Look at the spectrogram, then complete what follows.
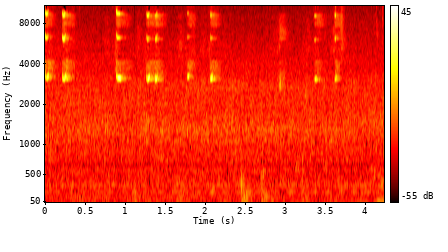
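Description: Marker squeaking on a whiteboard while writing, a dozen or so short, high squeaks at irregular intervals.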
